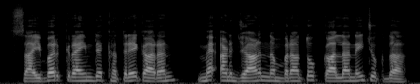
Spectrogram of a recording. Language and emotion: Punjabi, fearful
